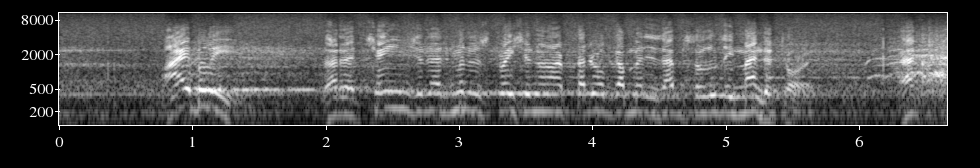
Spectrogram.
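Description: An older man speaks firmly into a microphone, heard through an old, crackly recording.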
